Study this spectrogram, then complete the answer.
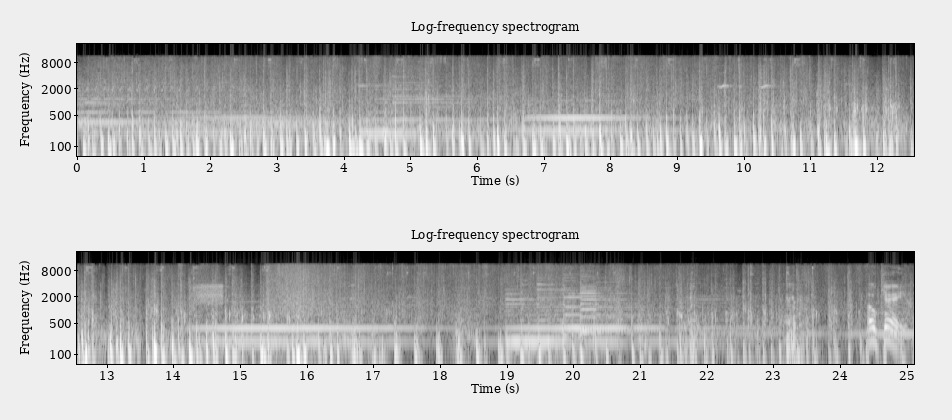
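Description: Horse hooves clip-clop in an uneven walking rhythm on the ground in Red Dead Redemption II, heard close alongside occasional snorts, with characters speaking throughout.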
